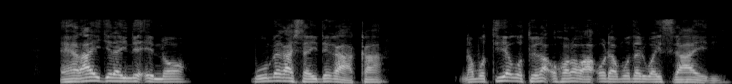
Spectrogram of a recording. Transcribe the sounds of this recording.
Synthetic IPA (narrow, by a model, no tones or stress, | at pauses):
ɛhɛɾaid͡ʑeɾaineʔenɔ | moumɛɣaɕiɾaideɣaka | namotiɛɣotweɾa̰ʔoɦɔɾɔwaʔoɾeamoðɛɾiwaisiɾaɛɾi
